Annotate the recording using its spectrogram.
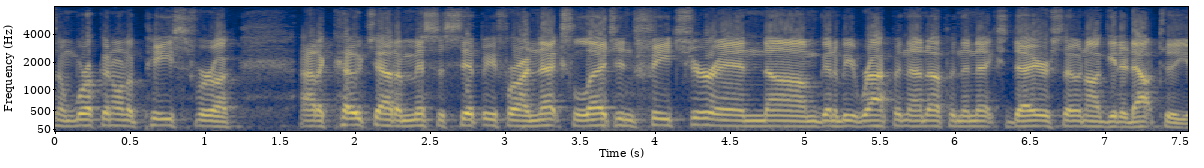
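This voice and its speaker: Bright and sharp in tone, a man with a Southern US accent talks very fast. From North Carolina, Charlotte. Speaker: sports journalist. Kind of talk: casual interview.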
